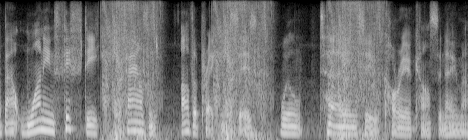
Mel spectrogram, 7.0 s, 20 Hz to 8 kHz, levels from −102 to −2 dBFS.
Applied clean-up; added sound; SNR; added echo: none; Tearing; 5 dB; none.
